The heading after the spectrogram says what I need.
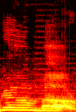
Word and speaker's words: Goomba: Goomba, Goomba, rhymes with Roomba.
